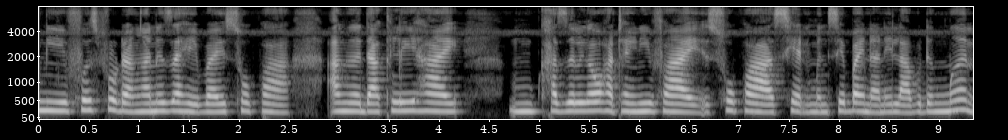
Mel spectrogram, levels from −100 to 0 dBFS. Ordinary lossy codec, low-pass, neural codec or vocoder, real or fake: none; none; none; real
